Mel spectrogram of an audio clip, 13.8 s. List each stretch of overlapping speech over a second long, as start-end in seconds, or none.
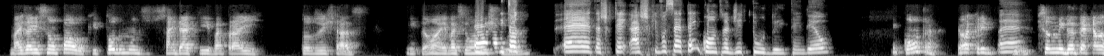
none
